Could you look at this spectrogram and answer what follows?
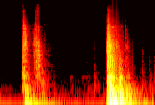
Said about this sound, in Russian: Дверь распахнулась, и некоторая часть ординаторской мгновенно поглотилась массивной и шумной фигурой вошедшего.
